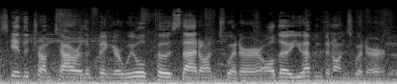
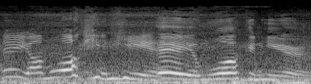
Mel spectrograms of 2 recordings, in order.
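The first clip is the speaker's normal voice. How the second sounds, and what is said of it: Unimpressive put-on New York accent. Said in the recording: “No one's impressed by my New York City accent. ... It's not impressive.”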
